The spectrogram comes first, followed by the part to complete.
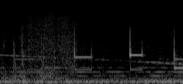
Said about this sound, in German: Rochelle holt ihr Handy raus und wählt die Nummer von Chris.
